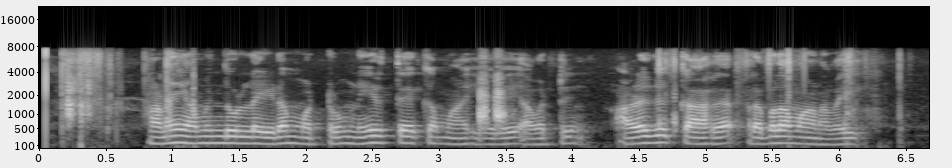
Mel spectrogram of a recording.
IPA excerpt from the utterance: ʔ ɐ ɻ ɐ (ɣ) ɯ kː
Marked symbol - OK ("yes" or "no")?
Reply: yes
